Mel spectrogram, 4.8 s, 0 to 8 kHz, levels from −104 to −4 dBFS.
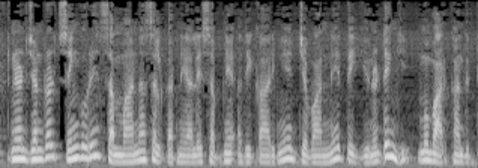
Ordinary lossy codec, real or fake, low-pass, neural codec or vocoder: none; real; none; none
